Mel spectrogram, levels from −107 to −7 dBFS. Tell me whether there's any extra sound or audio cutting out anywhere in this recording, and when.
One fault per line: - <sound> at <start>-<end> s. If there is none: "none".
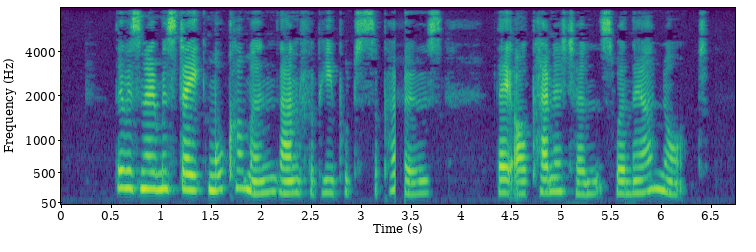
- dropout at 3.3-3.4 s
